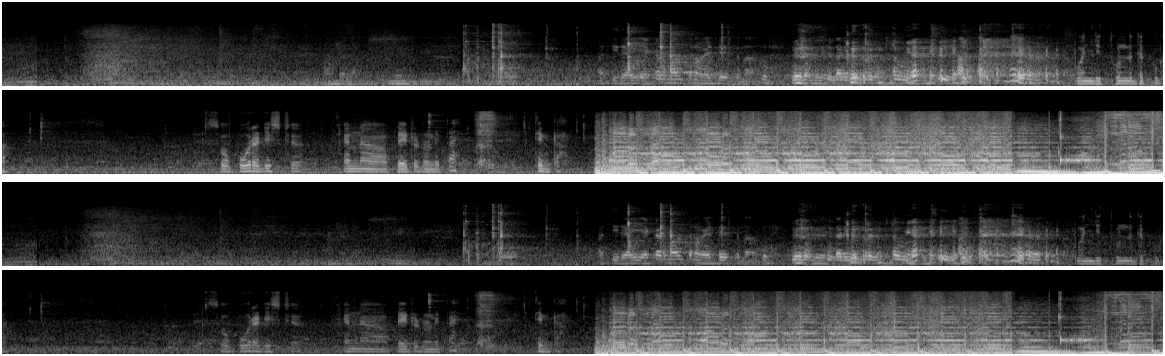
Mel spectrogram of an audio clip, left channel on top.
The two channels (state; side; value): quieter; right; 5.8 dB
